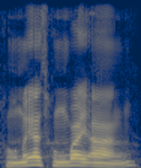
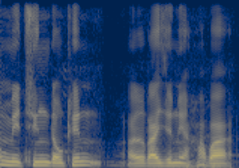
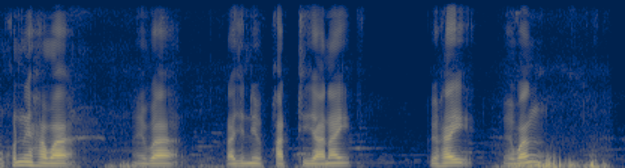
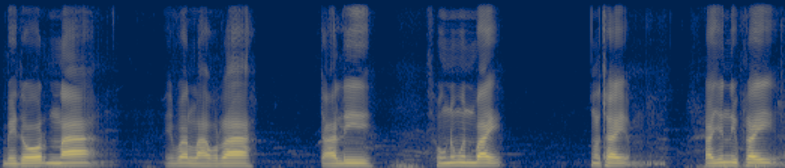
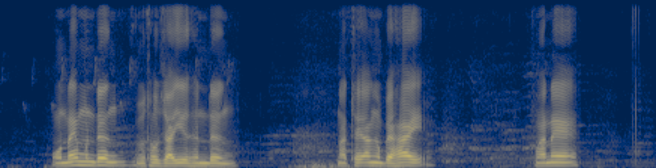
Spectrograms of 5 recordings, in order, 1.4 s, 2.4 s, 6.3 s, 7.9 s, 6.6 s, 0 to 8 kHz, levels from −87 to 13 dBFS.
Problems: background sounds at intervals, background conversations at intervals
